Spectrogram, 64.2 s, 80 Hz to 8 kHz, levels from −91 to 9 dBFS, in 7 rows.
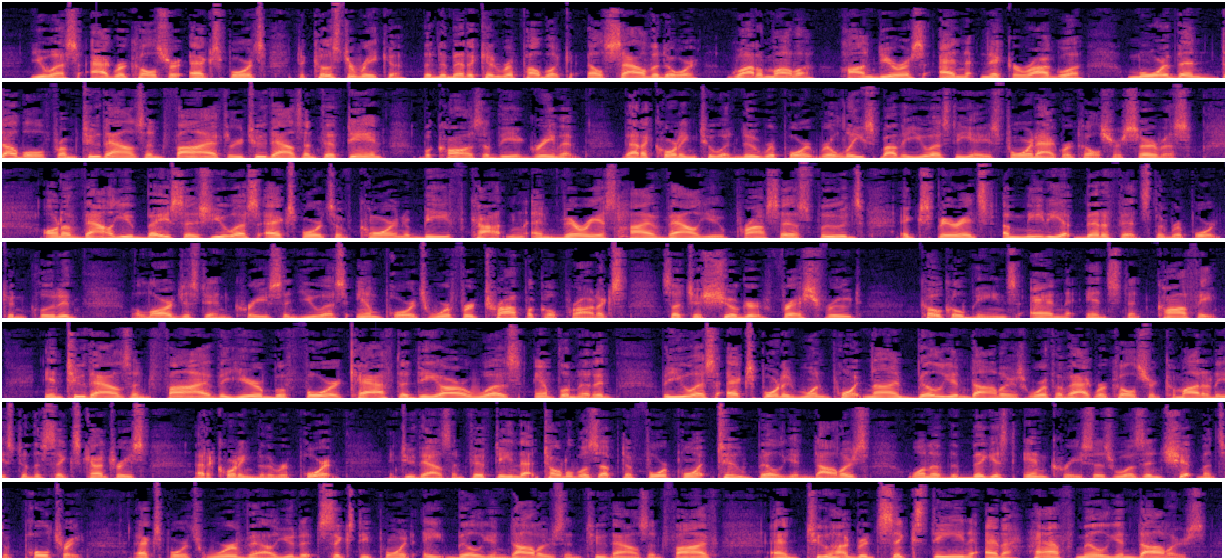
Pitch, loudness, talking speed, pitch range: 110 Hz, -16 LUFS, 130 wpm, 100-125 Hz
